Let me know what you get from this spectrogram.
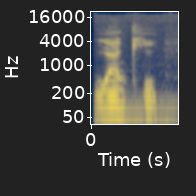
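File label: "yankee", Nigerian Pidgin, male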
